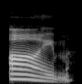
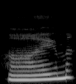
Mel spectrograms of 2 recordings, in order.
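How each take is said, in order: First: The word starts cleanly with a glottal catch. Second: The word starts softly with a breathy onset. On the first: The speaker calls it right. "I'm with a clean, what we call a glottal onset" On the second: The speaker calls it wrong. "instead of saying"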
